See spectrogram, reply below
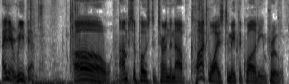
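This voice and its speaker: An actor voicing a careless, self-assured cartoon phone with a flippant, nonchalant manner. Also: male voice, medium pitch, very animated, moderate pace, a bit bright. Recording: music behind.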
